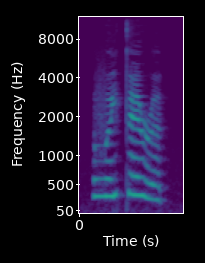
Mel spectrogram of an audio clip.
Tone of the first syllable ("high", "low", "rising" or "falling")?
rising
